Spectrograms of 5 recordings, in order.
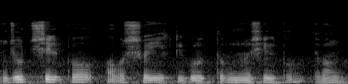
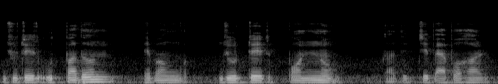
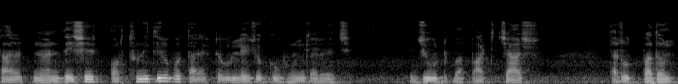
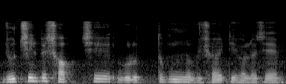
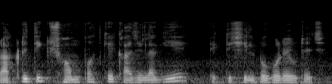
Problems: background sounds at intervals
